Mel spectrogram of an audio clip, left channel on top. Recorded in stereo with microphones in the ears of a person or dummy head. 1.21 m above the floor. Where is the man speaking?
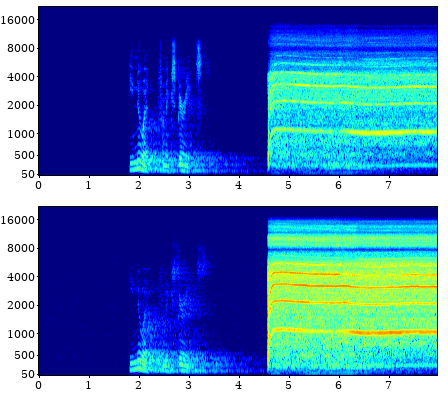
55° left (ahead or behind), 2.5 m.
